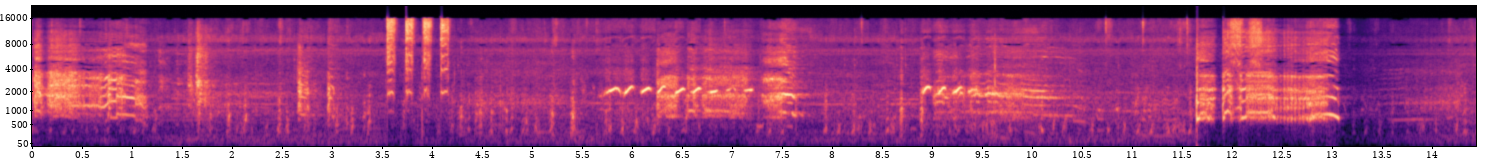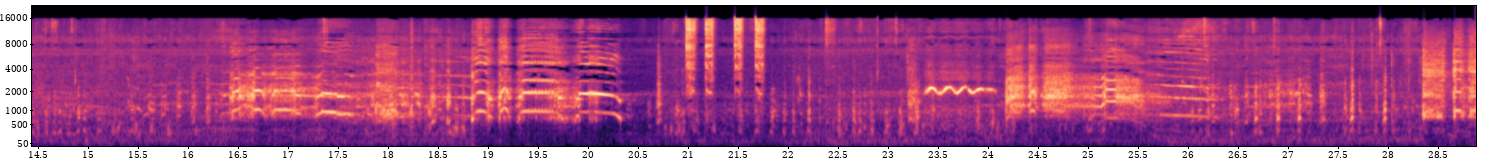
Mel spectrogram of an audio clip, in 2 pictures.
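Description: Gamefowl roosters crowing again and again, a crow every few seconds, sometimes overlapping, with clucking between the crows.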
